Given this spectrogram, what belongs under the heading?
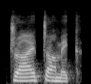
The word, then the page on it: triatomic: Indian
